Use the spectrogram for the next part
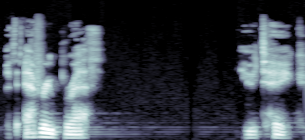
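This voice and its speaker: Low, slow male meditation guide, close up. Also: flat delivery, faint music behind. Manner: slow, soothing delivery with long pauses.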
